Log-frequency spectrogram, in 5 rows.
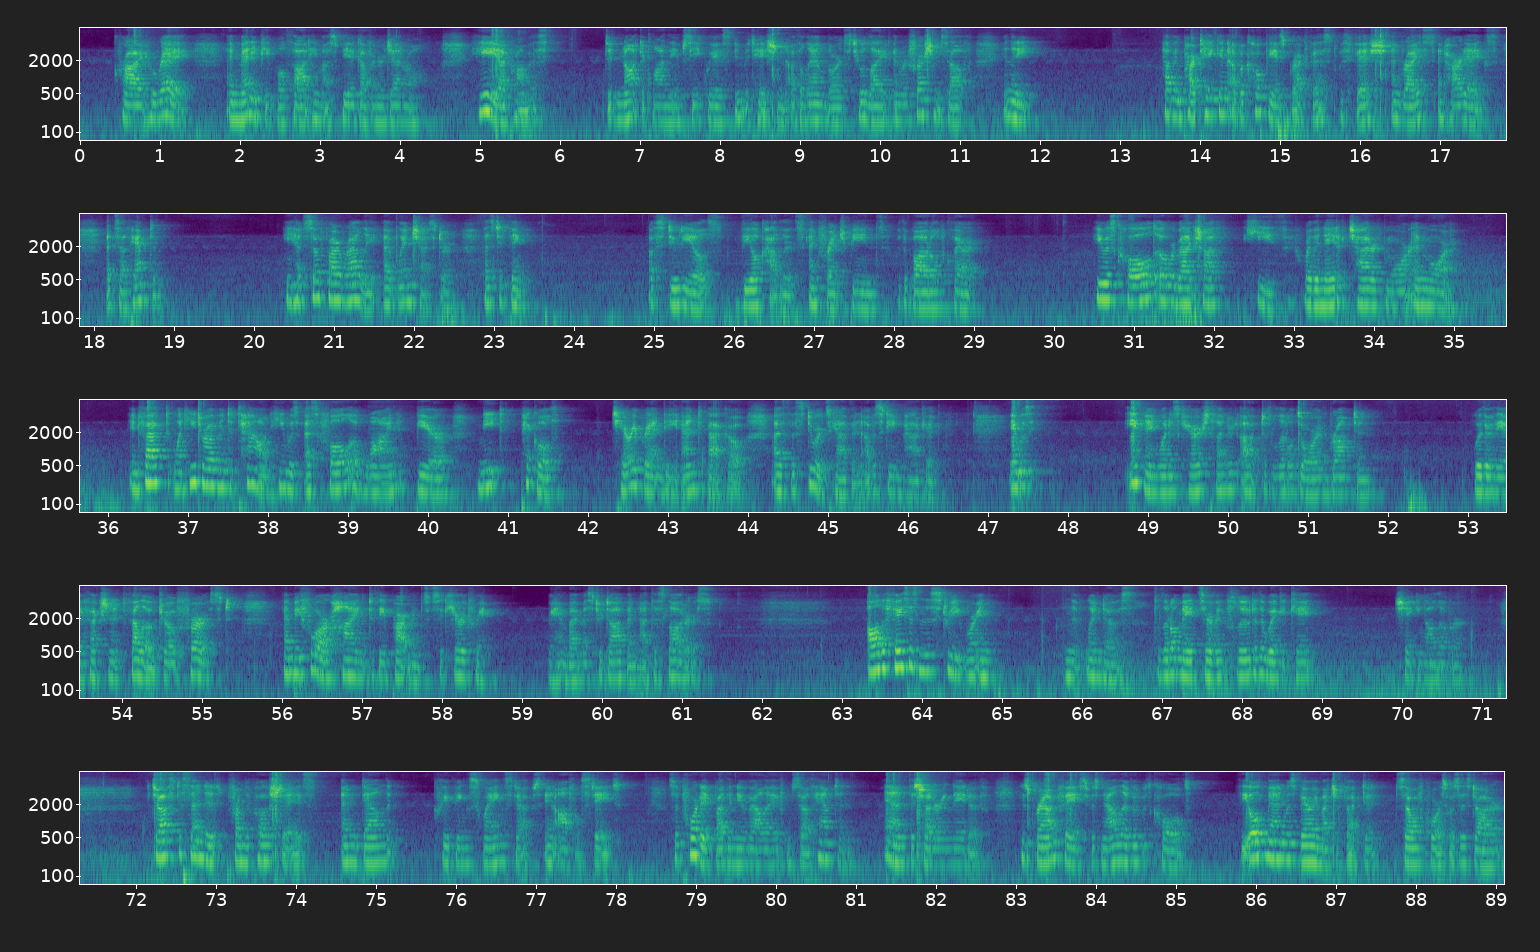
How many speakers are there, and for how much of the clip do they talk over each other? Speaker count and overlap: one, no overlap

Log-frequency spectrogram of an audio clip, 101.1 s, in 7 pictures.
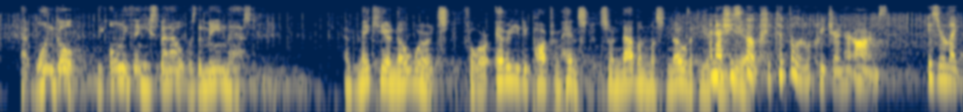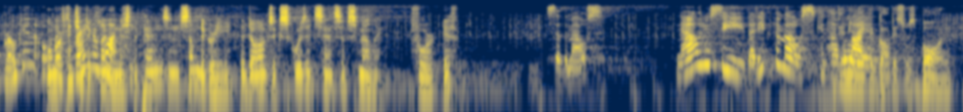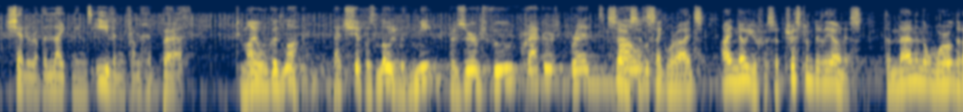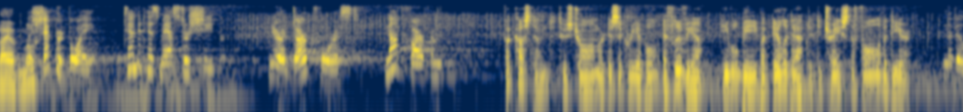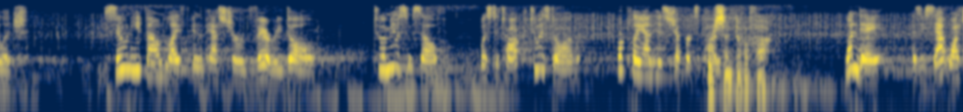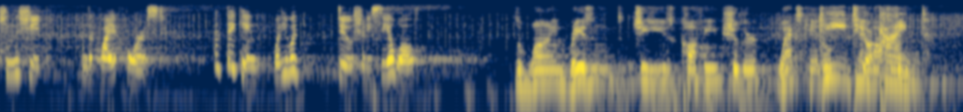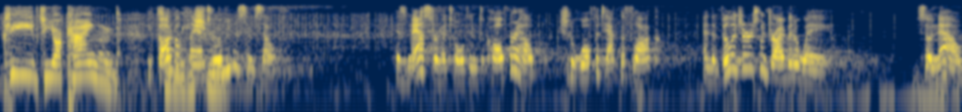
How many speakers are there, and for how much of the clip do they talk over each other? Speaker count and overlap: six, about 7%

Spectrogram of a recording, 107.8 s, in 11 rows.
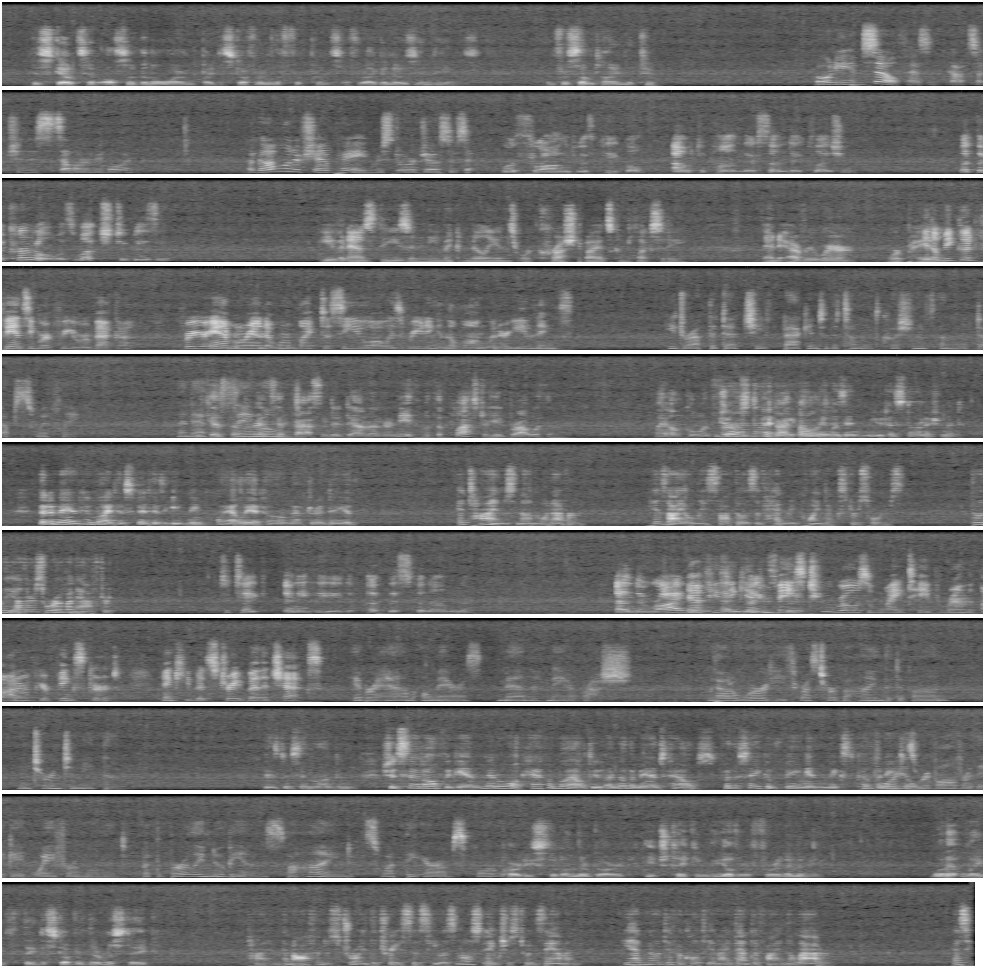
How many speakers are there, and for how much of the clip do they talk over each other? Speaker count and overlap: nine, about 5%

